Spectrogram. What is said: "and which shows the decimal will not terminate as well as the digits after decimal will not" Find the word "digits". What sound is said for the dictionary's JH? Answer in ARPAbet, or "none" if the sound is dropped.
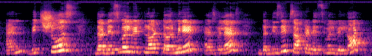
Z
